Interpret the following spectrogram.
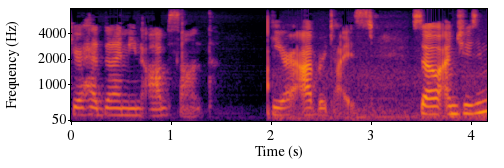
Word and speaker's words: absinthe: I pronounced absentee wrong. So the correct way to say this word is absent. And so throughout the video, when I do say absentee, just kind of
